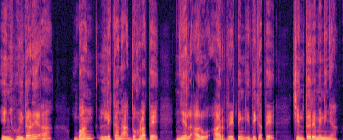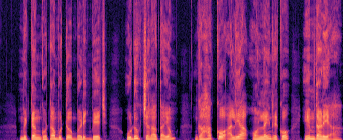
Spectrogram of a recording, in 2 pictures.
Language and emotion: Santali, fearful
